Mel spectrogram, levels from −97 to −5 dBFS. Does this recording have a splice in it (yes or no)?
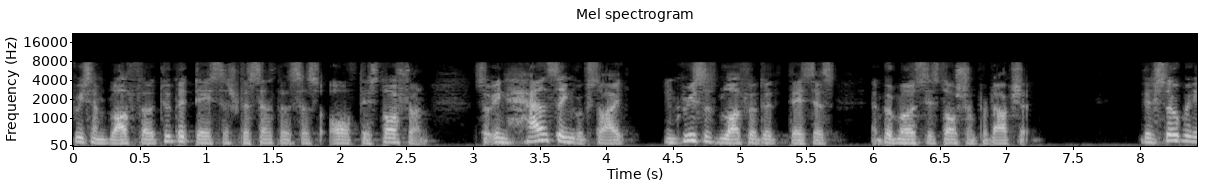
yes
